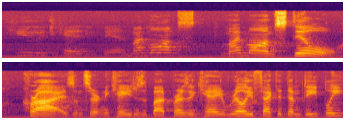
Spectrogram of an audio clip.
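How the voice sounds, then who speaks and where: Over music in the background, a man talks at a fairly quick pace with hardly any pauses and big swings in loudness. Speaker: assassination researcher and author. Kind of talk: casual chat.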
